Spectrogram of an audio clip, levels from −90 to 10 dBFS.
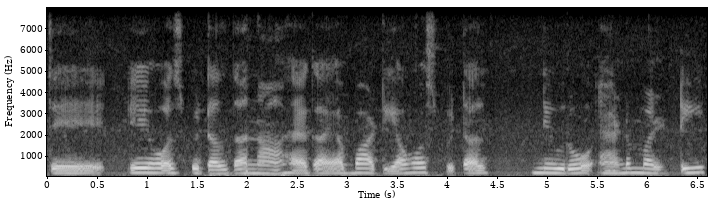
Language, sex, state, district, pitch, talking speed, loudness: Punjabi, female, Punjab, Kapurthala, 195 Hz, 125 wpm, -14 LUFS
